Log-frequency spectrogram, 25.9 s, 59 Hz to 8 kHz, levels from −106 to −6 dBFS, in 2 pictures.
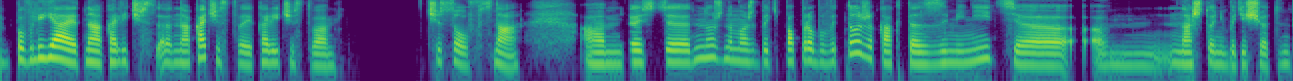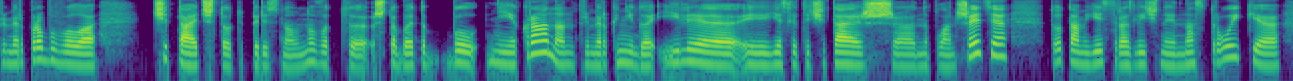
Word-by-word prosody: повлияет 225 -3 +3
на 190 -2 +2
количес 190 0 0
на 185 -1 -5
качество 210 -6 -1
и - - -6
количество 175 -5 -4 1.0
часов 185 -5 0
сна. - - -1 0.6
Ам, 170 0 -6
то 190 - 0
есть, 190 +1 0
э, 190 -1 -1
нужно, 235 -1 -7
может 195 -2 -6
быть, 190 -1 -9
попробовать 200 -2 -5
тоже 315 -5 -1
как-то 180 -2 -4
заменить, 185 +6 -4
э, 160 -2 -1 0.2
эм, 160 - -13
на 170 0 -1
что-нибудь 170 -1 +2
ещё. 165 -2 +6
Ты, 170 - -17
например, 175 +1 -9
пробовала 175 -8 -1 0.6
читать 165 -9 +6
что-то 150 -1 +6
перед 155 -2 -7
сном? 145 0 -2
Ну, 195 +3 -9
вот, 170 -3 -9 0.2
э, 140 - -5
чтобы 160 -4 +6
это 165 +1 -5 0.2
был 180 -3 -5
не 175 -4 -7
экран, 320 - +2
а, 170 - -1
например, 165 0 -9
книга 175 -5 -7
или, 190 +5 -8
э, 165 -2 -1
если 170 +1 -5
ты 170 - -11
читаешь 165 -1 +7
на 150 0 -9
планшете, 270 - +3 0.4
то 200 +3 -8
там 185 -3 -1
есть 175 +3 -5
различные 165 -1 -3
настройки, 175 0 -3
175 Hz, 130 wpm, -21 LUFS, 160-195 Hz, 1.0 s, читаешь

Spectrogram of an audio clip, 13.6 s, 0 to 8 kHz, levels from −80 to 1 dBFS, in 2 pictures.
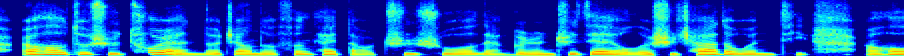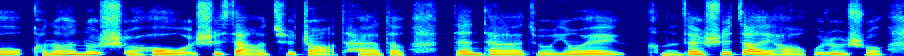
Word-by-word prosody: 然 230 -1 +4
后 250 0 +5
就 235 -1 0
是 215 -1 -1
突 265 +5 -5
然 200 -6 +3
地 195 0 -2
这 220 +2 -2
样 210 -2 +2
的 195 0 -1
分 220 +2 -3
开， 225 -1 0
导 200 -1 -7
致 205 -1 -4
说 200 -1 -2
两 195 -1 -4
个 190 -1 -3
人 185 0 0
之 220 +2 -1
间 220 -1 +4
有 190 -2 0
了 185 +1 0
时 195 +1 -1
差 225 +3 +3
的 225 -2 +2
问 205 0 0
题。 220 +1 -14 0.4
然 205 -3 -1
后 220 0 +2
可 210 - -6
能 210 +2 +2
很 225 -2 +3
多 235 +2 +3
时 225 - -3
候 205 0 +2
我 - - -2
是 225 - -2
想 205 -4 +2
要 190 - -2
去 230 +3 -4
找 195 -4 -1
他 195 -2 -1
的， 195 0 -2 0.3
但 215 -2 +2
他 205 -1 +1
就 200 -1 -4
因 210 +1 +1
为 210 +2 +2
可 200 - -10
能 185 0 -5
在 210 +2 +3
睡 235 +2 -1
觉 235 -2 +5
也 205 -1 +2
好， 195 -1 -3
或 235 +1 -4
者 210 -3 +1
说， 210 +1 -3
210 Hz, 255 characters per minute, -20 LUFS, 200-225 Hz, 0.4 s, 后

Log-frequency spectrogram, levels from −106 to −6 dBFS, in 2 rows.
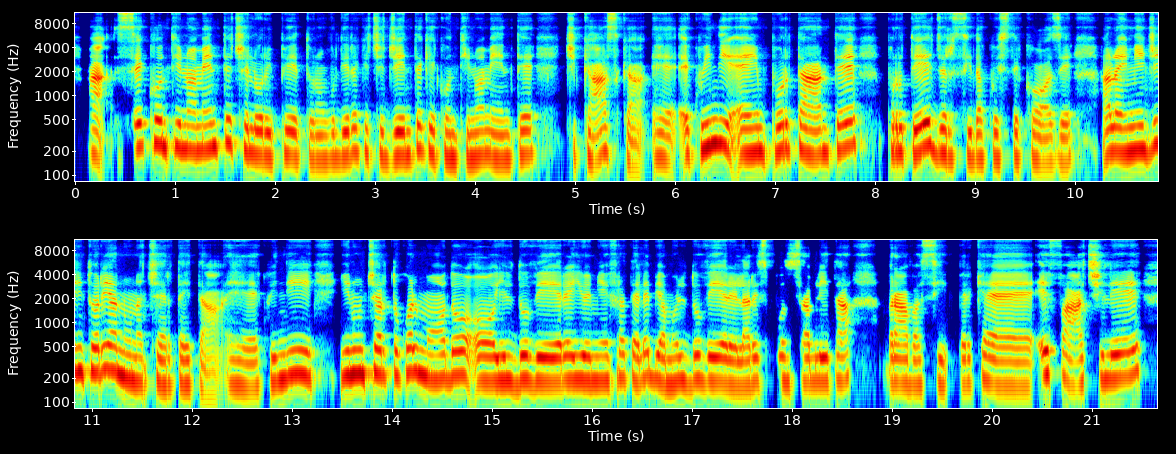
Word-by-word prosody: Ah, - - +5
se 225 +1 -1
continuamente 230 0 +1
ce 225 -5 -1
lo 185 -1 +1
ripetono, 170 -2 -2
vuol 165 +1 -6
dire 175 +3 -1
che 190 0 -7
c'è 180 -2 -5
gente 175 +4 +1
che 195 -3 -2
continuamente 170 +1 -3 0.3
ci - - -6
casca. 165 -5 -2
E 170 -3 -5
e 180 - -2
quindi 230 +5 +5
è 215 - -1
importante 200 +2 +2 0.3
proteggersi 195 -4 +2
da 165 -1 -3
queste 170 0 -5
cose. 150 -2 -6 0.3
Allora, 195 +3 +3
i 195 - +1
miei 210 +1 +4
genitori 245 +3 +2
hanno 235 -4 +4
una 185 -2 -1
certa 170 0 -4
età, 170 +1 -4
eh, 160 -2 -6
quindi 210 +5 +1 0.3
in 220 +1 +3
un 230 0 +6
certo 225 -2 +1
qual 240 +3 +2
modo, 210 0 +1
ho 185 -2 0
il 185 +1 +2
dovere 185 -1 +3
io 190 0 +2
e - - +3
i - - 0
miei 185 0 -2
fratelli, 195 0 -4
abbiamo 180 -4 -1
il 185 0 -2
dovere, 180 -2 +1
la 165 +1 0
responsabilità 180 +1 -2 0.3
brava 175 -2 +1
sì, 170 0 -7
perché 165 -3 -1
è 225 - +3
facile 205 +1 0
185 Hz, 160 wpm, -23 LUFS, 175-210 Hz, 0.3 s, un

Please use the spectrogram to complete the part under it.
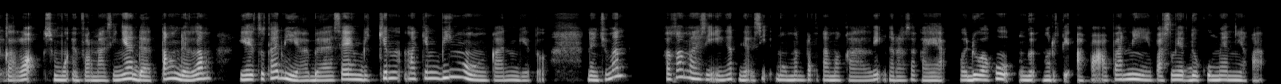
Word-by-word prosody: kalau 200 +3 0
semua 205 0 0
informasinya 195 +5 +2
datang 200 +7 +2
dalam, 230 +7 +4 0.3
ya, 220 0 +4
itu 250 - -1
tadi 275 -4 +3
ya, 185 0 -1
bahasa 195 +3 0
yang 230 - +3
bikin 285 +8 -1
makin 275 +2 -1
bingung 280 - +2
kan, 190 +1 -3
gitu. 185 0 -8 0.4
Nah, 205 - 0
cuman 265 - 0 0.4
Kakak 325 +7 -1
masih 235 -4 +1
inget 225 +4 -1
nggak 200 -1 -2
sih - - -7
momen 205 -1 -1
pertama 200 -2 -3
kali 185 +4 -4
ngerasa 195 0 -5
kayak, 185 -2 -3
"Waduh, 210 +2 +4
aku 260 - +2 0.2
nggak 200 0 0
ngerti 200 0 -2
apa-apa, 200 +5 -2
nih", 230 -4 +3
pas - - -2
liat 210 -2 +1
dokumennya, 200 -1 +1
Kak? - - -9
205 Hz, 180 wpm, -21 LUFS, 195-230 Hz, 0.4 s, dalam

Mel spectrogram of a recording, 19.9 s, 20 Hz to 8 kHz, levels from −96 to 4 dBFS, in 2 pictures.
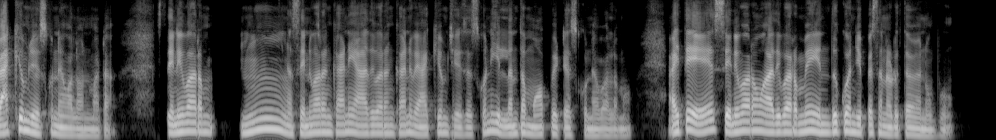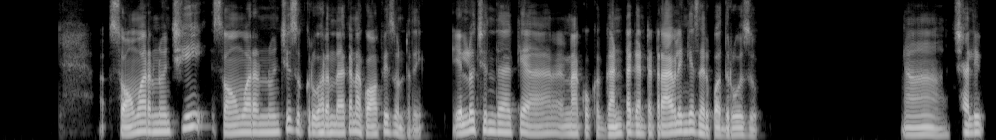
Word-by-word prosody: Vacuum 155 +8 +5
చేసుకునేవాళ్ళమనమాట. 95 -7 -2 0.6
శనివారం 140 +2 +3 0.4
హ్మ్. 170 +2 +2
శనివారం 130 +3 +1
కానీ, 130 +2 0
ఆదివారం 120 0 -1
కానీ 125 +2 -1
వాక్యూమ్ 110 +4 -3
చేసేసుకొని 105 +7 -4
ఇళ్ళంతా 115 +4 0
మాప్ 110 0 -2
పెట్టేసుకునేవాళ్ళము. 90 -3 -5 0.5
అయితే 155 +5 +4 0.3
శనివారం, 155 +3 +3
ఆదివారమే 135 +2 +3
ఎందుకు 145 +3 +1
అని 130 - +1
చెప్పేసని 125 -4 -2
అడుగుతావేమో! 100 -2 -1
నువ్వు. 85 - -9 1.5
ఆహ్, - - -17
సోమవారం 140 +7 +3
నుంచి 145 +8 -1 0.3
సోమవారం 130 +2 +1
నుంచి 140 +6 -2
శుక్రవారం 130 -2 0
దాకా 130 +3 +1
నాకాఫీసుంటది. 115 -7 -1 0.4
ఎళ్ళొచ్చిందాకా 140 -4 0 0.4
నాకొక 110 -2 -3
గంట 120 +4 +1
గంట 120 - -1
ట్రావెలింగే 140 +5 +4
సరిపోద్ది 100 -3 0
రోజు. 95 -3 -2 1.5
ఆ! - - 0 0.5
చలి. 135 0 0
130 Hz, 115 wpm, -23 LUFS, 110-140 Hz, 1.5 s, వాక్యూమ్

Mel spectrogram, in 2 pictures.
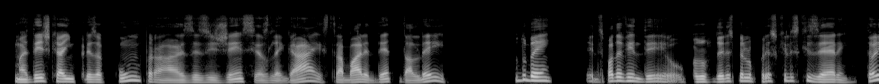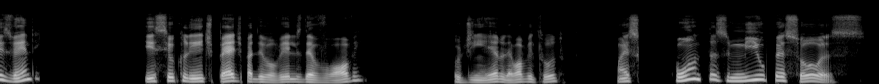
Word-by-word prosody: Mas 115 -1 +2
desde 150 +4 +3
que 140 - +2
a 135 - +7
empresa 115 -3 0
cumpra 140 - -1
as 100 +1 -4
exigências 105 0 -3
legais, 120 - -1
trabalha 110 +2 +1
dentro 120 +7 -2
da 90 - -1
lei, 135 - -1 0.7
tudo 195 +4 -2
bem. 175 -3 +5 0.3
Eles 115 - -9
podem 165 +3 +3
vender 135 -4 0
o 115 - -7
produto 125 -1 -1
deles 130 +3 +1
pelo 155 0 0
preço 150 - -4
que - - -8
eles 165 -1 -5
quiserem 115 - 0
então 165 - +1
eles 205 -6 +3
vendem 210 - +2 1.1
e 140 +2 +3
se 165 - +1
o - - +3
cliente 145 -4 +1
pede 150 +3 +6
pra - - +1
devolver, 115 -2 -1
eles 120 -1 -2
devolvem 110 - 0 0.9
o 115 - -4
dinheiro, 105 +5 -1
devolvem 115 +5 0
tudo. 130 +7 -4 0.5
Mas 140 +2 -2 0.3
quantas 225 +1 +2
mil 170 +8 +3
pessoas 150 -6 -1
130 Hz, 155 wpm, -23 LUFS, 110-160 Hz, 1.1 s, a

